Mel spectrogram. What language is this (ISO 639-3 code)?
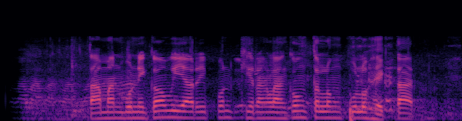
jav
